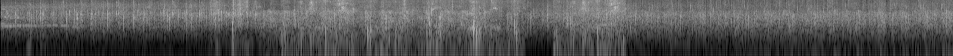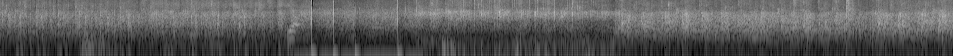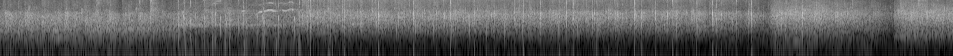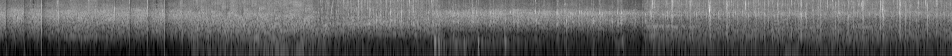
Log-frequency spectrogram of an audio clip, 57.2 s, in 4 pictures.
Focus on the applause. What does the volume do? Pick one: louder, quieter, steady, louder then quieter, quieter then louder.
louder.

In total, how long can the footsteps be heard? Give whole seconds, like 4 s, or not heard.
6 s.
